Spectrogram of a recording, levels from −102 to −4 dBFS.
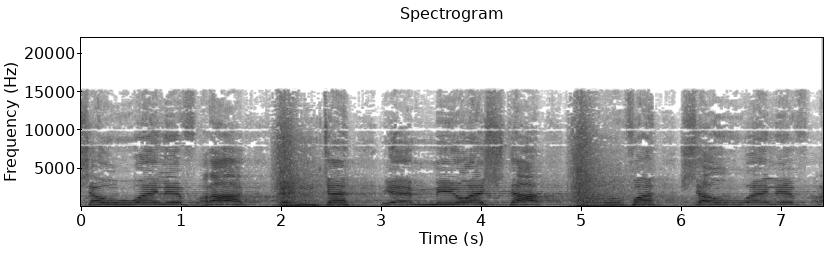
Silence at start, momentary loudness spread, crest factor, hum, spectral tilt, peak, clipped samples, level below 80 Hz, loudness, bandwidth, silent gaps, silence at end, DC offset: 0 s; 7 LU; 16 dB; none; -3 dB/octave; -2 dBFS; under 0.1%; -32 dBFS; -18 LUFS; 15.5 kHz; none; 0 s; under 0.1%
